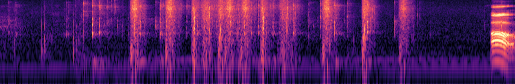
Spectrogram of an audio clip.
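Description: Blocks are placed with quick, soft clicks.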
